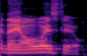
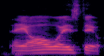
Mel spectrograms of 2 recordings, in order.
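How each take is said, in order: First: Said in the usual way. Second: "They always do" repeated softer, almost to himself; resigned repeat. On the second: Real, not acted. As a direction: mutter it again under your breath, resigned. Quieter muttered repeat.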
